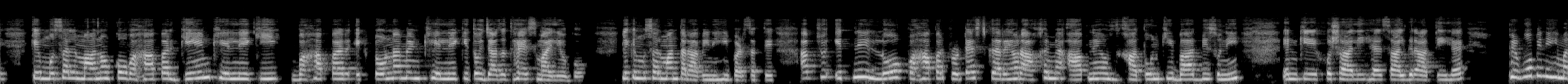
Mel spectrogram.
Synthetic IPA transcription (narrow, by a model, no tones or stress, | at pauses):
kemʊsəlmaːnõkoʋɐɦãpɐɾɡeːmkʰeːlnekiʋɐɦãpɐɾeːkʈoːɾnaːmɛ̃ːɳʈ̚kʰeːlnekit̪oɪd͡ʒaːzət̪ɦɛɪsmaːɪlijõkoleːkɪnmʊsəlmaːnt̪ɐɾaːʋinɐɦĩpɐɽsɐk̚t̪eːɐb̚d͡ʒoːʔɪt̪neloːɡʋɐɦãpɐɾpɾoːʈeːsʈkɐɾːɛɦɛ̃ɔːɾaːxɪɾmẽʔaːpnexaːt̪uːnkibaːt̪̚bʱisʊniɪnkixoːʃɦaːliɦɛːsaːlɡɪɾaːt̪iɦɛː | pʰɪɾʋobʱinɐɦĩmɐ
